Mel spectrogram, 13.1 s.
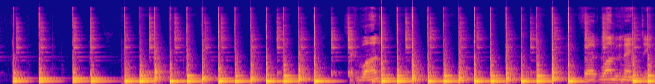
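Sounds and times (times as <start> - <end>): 
metallic bell struck in a repeating rhythmic pattern: 0.3 - 2.0, 2.9 - 13.1.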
